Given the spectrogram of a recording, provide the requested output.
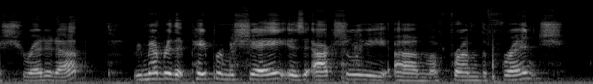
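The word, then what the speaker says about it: papier-mâché: i'm going to shred it up remember that paper mache is actually from the french and uh it's spelled papier p-a-p-i-e-r mache m-a-c-h-e with the little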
